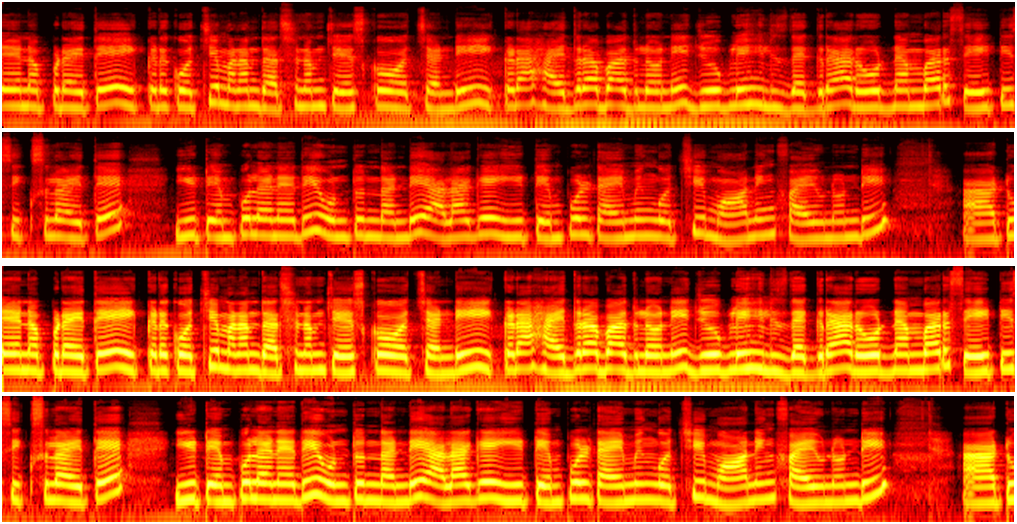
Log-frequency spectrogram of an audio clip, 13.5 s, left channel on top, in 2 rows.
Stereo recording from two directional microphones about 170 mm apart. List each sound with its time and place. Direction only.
0.0 s speech: 20° right (ahead or behind)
